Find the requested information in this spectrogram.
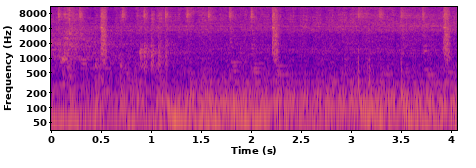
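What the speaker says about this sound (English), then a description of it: "let's get this car started and see if we can move it" Honda hatchback car starting, its engine turning over and settling into a steady low rumble with rough idle pulses, close and loud with no talking.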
